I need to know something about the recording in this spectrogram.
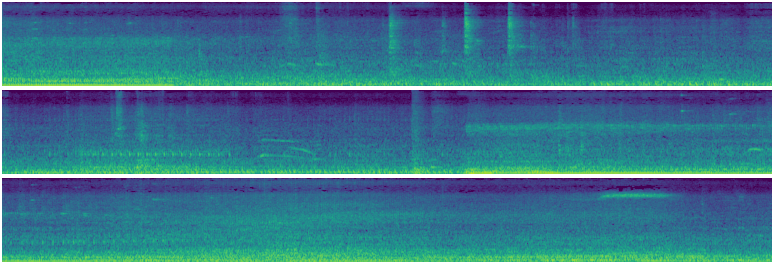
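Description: A heavy truck engine rumbles steadily nearby.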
